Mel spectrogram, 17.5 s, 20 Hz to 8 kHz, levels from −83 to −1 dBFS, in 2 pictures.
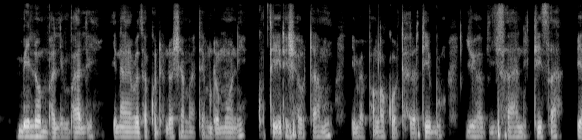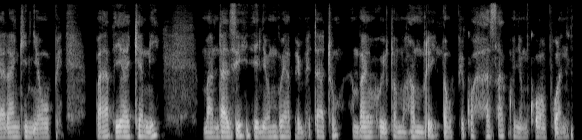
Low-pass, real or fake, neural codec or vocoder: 7.2 kHz; fake; codec, 16 kHz in and 24 kHz out, 2.2 kbps, FireRedTTS-2 codec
